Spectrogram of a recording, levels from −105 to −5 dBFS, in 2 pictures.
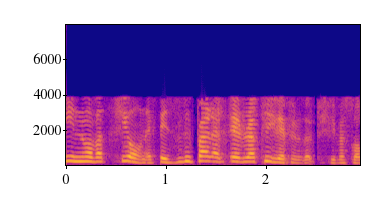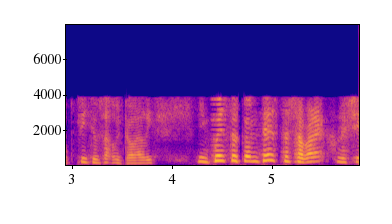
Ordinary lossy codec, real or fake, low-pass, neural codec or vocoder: AAC, 16 kbps; fake; 7.2 kHz; codec, 16 kHz in and 24 kHz out, 0.4 kbps, LongCat-Audio-Codec, four codebook decoder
